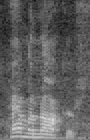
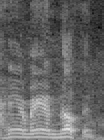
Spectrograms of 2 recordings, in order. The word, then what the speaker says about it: Hamanaka: in in nowhere Arkansas yes you can hamanaka not ham and nothing just hamanaka hold on I'll spell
